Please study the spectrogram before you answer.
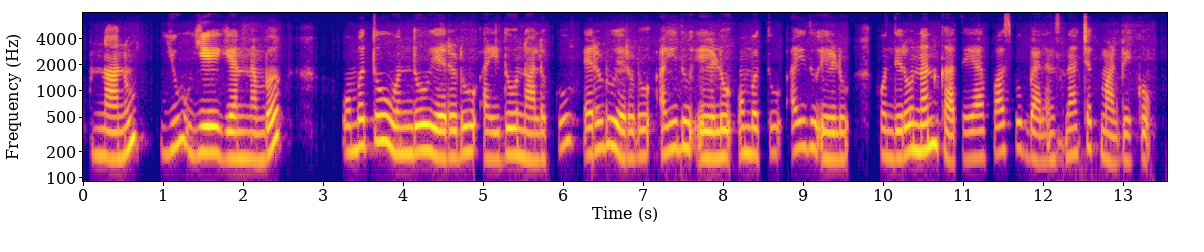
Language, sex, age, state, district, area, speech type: Kannada, female, 30-45, Karnataka, Shimoga, rural, read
